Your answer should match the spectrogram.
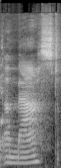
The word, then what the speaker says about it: amassed: So, they amassed a lot of wealth. Um, stressed is on the mass here.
